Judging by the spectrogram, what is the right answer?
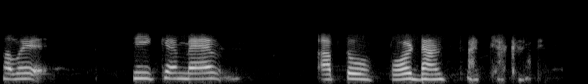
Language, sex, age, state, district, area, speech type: Hindi, female, 30-45, Uttar Pradesh, Sonbhadra, rural, conversation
